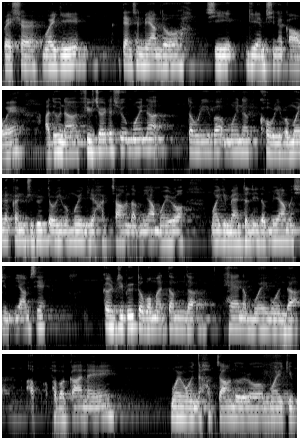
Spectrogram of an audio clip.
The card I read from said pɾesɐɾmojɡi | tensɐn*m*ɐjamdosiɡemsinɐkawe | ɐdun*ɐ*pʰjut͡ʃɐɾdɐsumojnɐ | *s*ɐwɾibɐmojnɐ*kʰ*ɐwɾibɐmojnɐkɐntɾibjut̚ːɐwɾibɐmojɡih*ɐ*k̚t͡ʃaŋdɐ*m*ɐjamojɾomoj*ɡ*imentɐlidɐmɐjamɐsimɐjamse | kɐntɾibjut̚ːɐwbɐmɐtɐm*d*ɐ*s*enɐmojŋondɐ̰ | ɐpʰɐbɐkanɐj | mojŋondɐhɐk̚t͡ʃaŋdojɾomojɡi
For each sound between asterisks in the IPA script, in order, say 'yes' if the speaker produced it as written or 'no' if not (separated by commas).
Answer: yes, yes, no, yes, yes, yes, yes, yes, no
